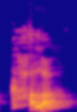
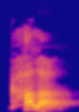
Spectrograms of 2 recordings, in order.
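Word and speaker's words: colour: have the you okay so again the pronunciation for this one is cut color color so it's almost like two sounds cut love color alright the through the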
